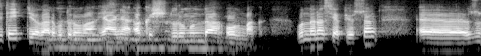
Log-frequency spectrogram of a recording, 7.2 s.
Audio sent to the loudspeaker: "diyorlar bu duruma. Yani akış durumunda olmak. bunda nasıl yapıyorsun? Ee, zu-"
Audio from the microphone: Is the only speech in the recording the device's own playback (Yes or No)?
No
